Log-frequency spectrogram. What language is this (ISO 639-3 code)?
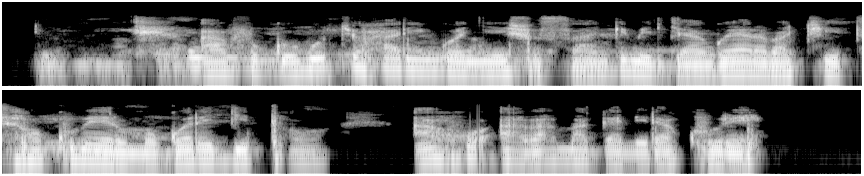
kin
